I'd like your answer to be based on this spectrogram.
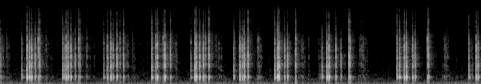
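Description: A black rigid cardboard gift box, held flat in both hands, is scratched with fingertips and nails. Short bursts of dry, raspy scratching repeat in quick strokes, each with a slightly hollow midrange tone and a bright, papery edge. The strokes stop sharply with almost no ring between them.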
